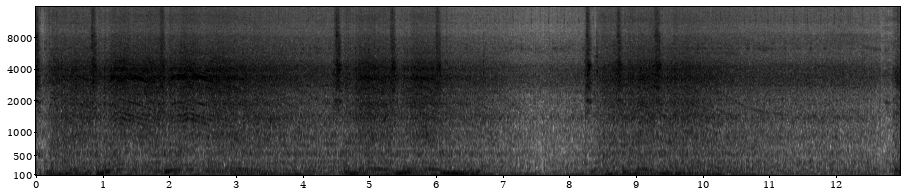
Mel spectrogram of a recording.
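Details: ZIL truck (ZIL-Takh), run after a blocked fuel filter is removed, which made it better, revs unevenly, catching and sagging in surges; intermittent hesitation when revving, owner suspects fuel delivery or the pump, not confirmed.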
